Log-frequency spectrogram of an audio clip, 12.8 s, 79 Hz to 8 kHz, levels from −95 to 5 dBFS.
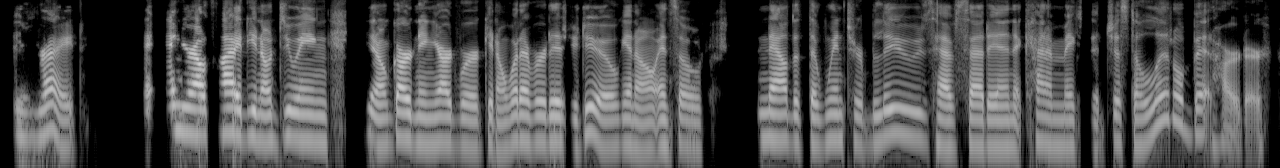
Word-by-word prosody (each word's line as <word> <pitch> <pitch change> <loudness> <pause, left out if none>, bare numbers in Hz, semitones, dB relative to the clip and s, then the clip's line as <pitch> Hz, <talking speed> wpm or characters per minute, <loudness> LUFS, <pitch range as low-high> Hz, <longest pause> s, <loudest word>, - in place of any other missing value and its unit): Your 180 - -8
right. 200 -7 +1 0.7
And - - 0 0.2
and 220 0 +3
you're 210 -1 +6
outside, 195 0 +7
you 190 - +2
know, 170 -1 +3
doing, 175 -1 0 0.4
you 190 -3 -1
know, 155 0 +2
gardening, 160 -3 +4
yard 160 -1 +3
work, 145 -2 -2
you 160 - -2
know, 135 -1 -2
whatever 165 +1 +1
it 165 - -2
is 165 -1 +1
you 150 - -8
do, 150 -8 -1
you 155 0 -1
know, 140 -1 -1
and 150 -1 -2
so, 145 -3 -5 0.6
now 180 -1 +2
that 165 -2 -7
the 160 - -1
winter 170 0 -6
blues 185 +1 -5
have 145 -3 0
set 150 0 -1
in, 145 0 -2
it 140 - -5
kinda 165 -3 -3
makes 150 -1 -6
it 130 - -14
just 165 -2 -6
a 150 - -5
little 270 - -4
bit 200 -1 -5
harder. - - -7
165 Hz, 195 wpm, -24 LUFS, 150-185 Hz, 0.7 s, outside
